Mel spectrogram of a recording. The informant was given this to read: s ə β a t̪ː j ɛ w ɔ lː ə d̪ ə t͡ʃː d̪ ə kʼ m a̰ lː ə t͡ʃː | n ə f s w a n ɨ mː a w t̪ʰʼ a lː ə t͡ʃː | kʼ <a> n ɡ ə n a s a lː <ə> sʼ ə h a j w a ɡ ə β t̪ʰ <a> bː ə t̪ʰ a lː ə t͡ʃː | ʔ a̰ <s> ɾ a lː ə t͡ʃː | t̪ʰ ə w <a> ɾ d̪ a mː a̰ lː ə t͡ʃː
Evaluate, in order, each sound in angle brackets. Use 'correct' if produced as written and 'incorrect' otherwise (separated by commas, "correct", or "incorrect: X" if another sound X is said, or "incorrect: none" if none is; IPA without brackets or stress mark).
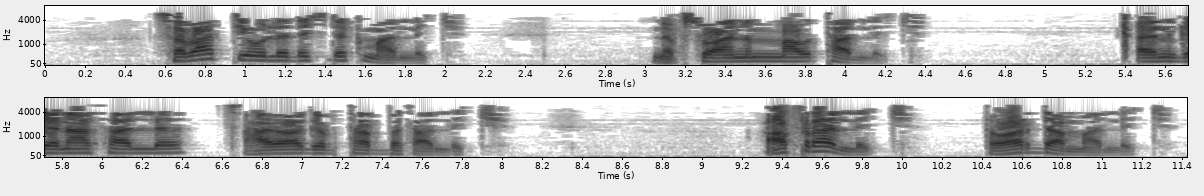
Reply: incorrect: ə, correct, correct, incorrect: f, correct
